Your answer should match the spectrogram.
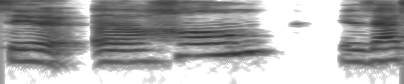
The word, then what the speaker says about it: Haim: I was thinking, I don't know if I can pronounce their hum. Is that how to pronounce it? Haim, is it? Haim. Haim.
